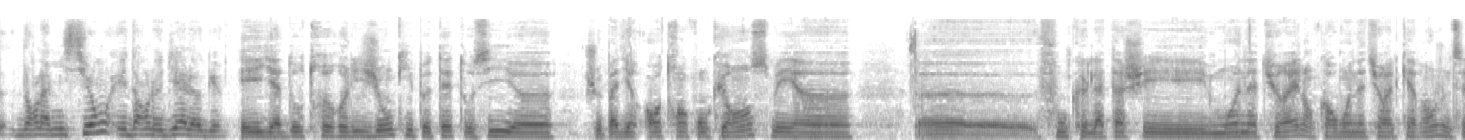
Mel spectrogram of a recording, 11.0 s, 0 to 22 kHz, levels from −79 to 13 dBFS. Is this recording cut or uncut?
uncut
